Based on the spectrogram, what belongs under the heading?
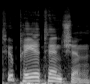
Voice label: "pay attention", English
